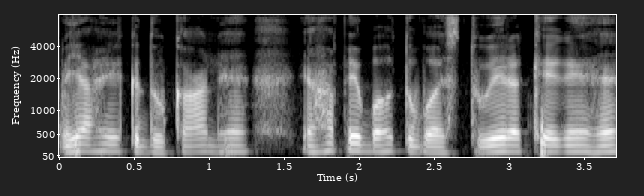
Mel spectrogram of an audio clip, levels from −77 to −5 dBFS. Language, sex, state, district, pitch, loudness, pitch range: Hindi, male, Jharkhand, Deoghar, 135 Hz, -16 LUFS, 130-140 Hz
